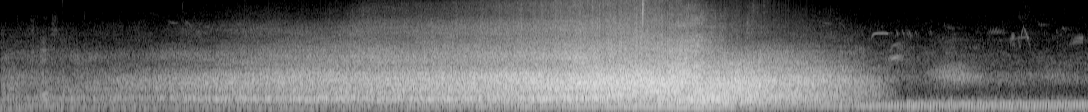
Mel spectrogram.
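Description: Ferrari sports car driving past: the engine and tyre noise build steadily over several seconds, peak as it goes by about six to seven seconds in, then fade quickly.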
